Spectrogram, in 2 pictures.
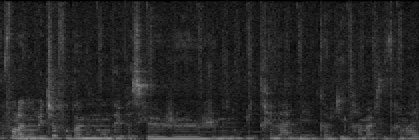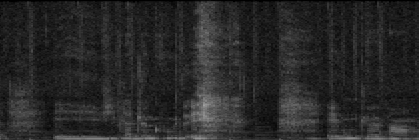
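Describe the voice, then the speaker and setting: Young woman, book vlog, chatty and self-mocking, bit high voice, echoey room w faint music. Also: mellow. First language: French. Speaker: book vlogger. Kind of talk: casual book tag vlog.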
